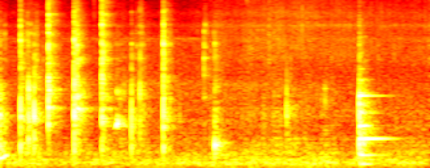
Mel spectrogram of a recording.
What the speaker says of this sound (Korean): 양파랑 파랑 같이 볶을게요.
